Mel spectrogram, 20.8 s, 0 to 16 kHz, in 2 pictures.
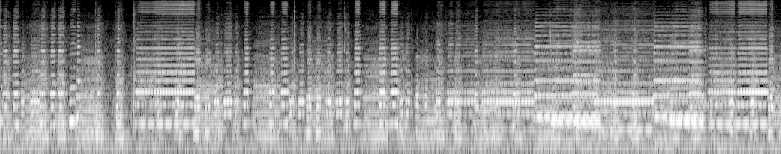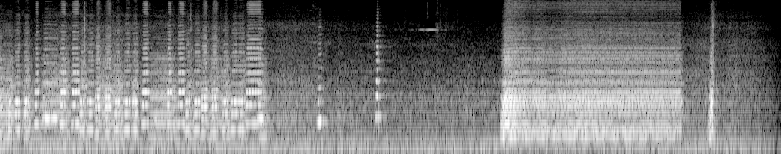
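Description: Button accordion playing a tune of melody notes over chords, which stops about 14 seconds in. After a quieter lull, a loud held tone sounds for about two seconds near the end.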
